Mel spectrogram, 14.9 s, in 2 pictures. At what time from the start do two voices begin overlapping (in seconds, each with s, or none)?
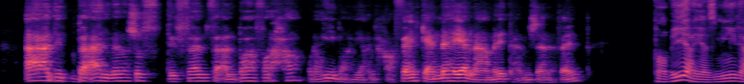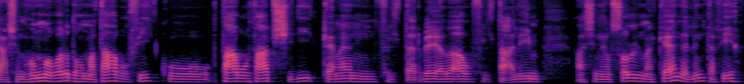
none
